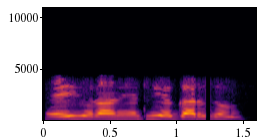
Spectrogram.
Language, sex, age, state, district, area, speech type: Odia, female, 45-60, Odisha, Angul, rural, conversation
